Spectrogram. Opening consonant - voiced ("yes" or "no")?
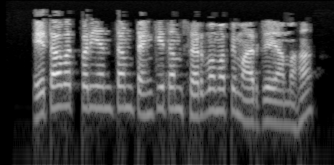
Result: no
